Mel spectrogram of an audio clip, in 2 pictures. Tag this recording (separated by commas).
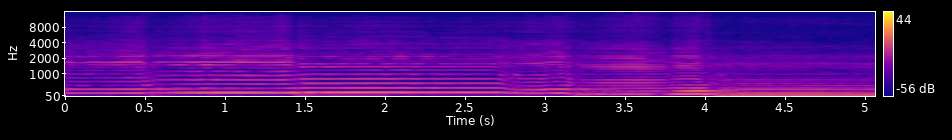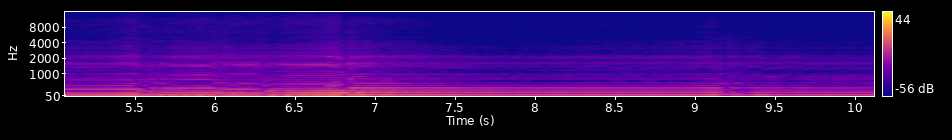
playing double bass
